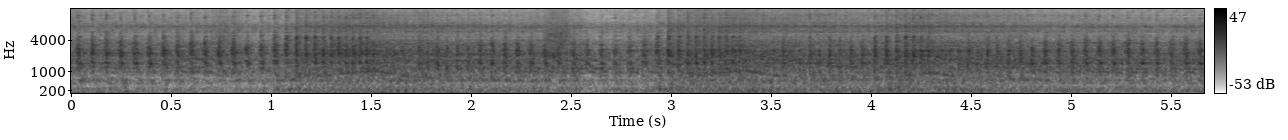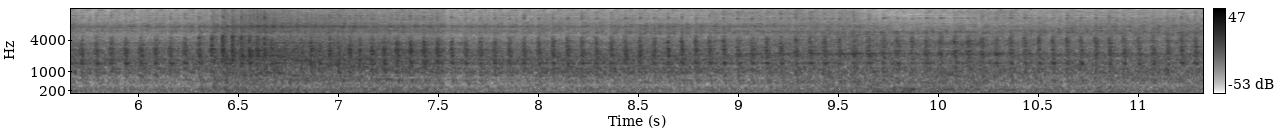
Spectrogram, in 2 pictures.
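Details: 2014 Honda Bros 150 motorcycle at idle, not losing oil; harsh, uneven metallic rattle and knocking, constant throughout, from a worn connecting rod and scored cylinder.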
